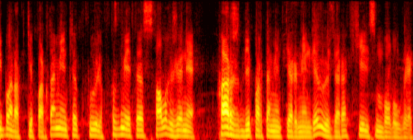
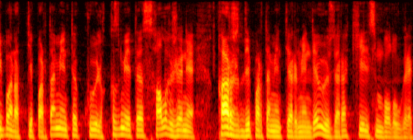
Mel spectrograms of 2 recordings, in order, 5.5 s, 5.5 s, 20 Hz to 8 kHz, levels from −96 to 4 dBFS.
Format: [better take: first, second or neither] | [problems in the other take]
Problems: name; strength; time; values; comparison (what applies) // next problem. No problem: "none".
second | noise reduction (neural separator model SepFormer DNS4)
